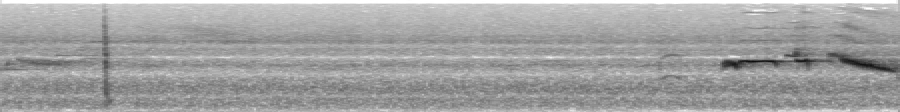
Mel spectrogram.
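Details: Eurasian blackbird in Berlin-Weißensee, Germany, in June: after a faint opening note, a sharp click and a long quiet gap, a short burst of mellow warbled whistles arrives near the end.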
